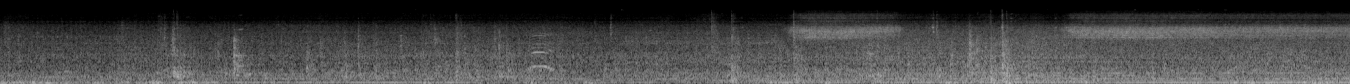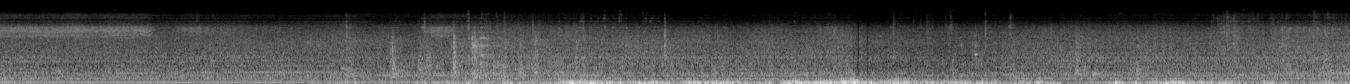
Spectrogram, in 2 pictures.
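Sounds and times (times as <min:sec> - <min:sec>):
excavator diesel engine running: 0:00.0 - 0:27.0
high hiss: 0:07.9 - 0:09.2, 0:10.6 - 0:15.6.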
